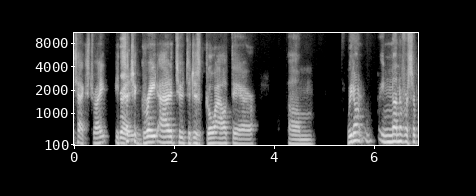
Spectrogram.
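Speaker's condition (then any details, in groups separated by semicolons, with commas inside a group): No condition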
